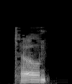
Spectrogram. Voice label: "tone", English; nouns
